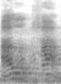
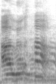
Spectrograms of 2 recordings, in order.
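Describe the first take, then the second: First: The 'l' is held cleanly before the 'h'. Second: The 'l' is released with an echoing bounce. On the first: The speaker calls it right. "tahan dulu lidahnya di atas. Al baru ha gitu" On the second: The speaker calls it wrong. "Jangan alha"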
